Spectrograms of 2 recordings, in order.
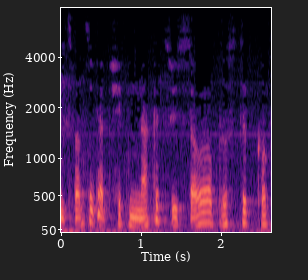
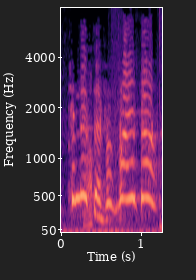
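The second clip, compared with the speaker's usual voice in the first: high excited yell; excited shout; 5 dB louder than usual. Real, not acted. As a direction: yell it in disbelief.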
